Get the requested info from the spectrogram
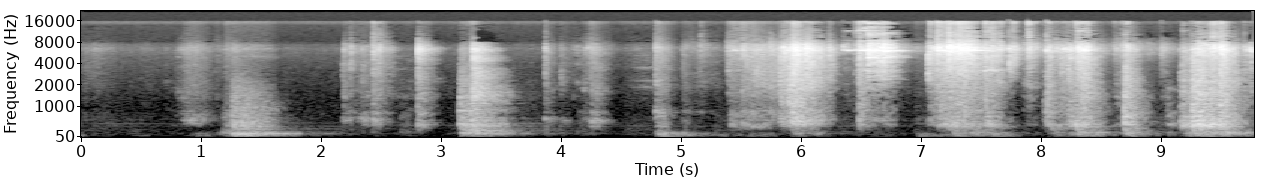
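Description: Irregular handling noises: knocks, clatters and rustling as tools and parts are picked up and moved about, louder and busier in the second half.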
